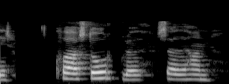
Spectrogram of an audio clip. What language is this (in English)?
Icelandic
